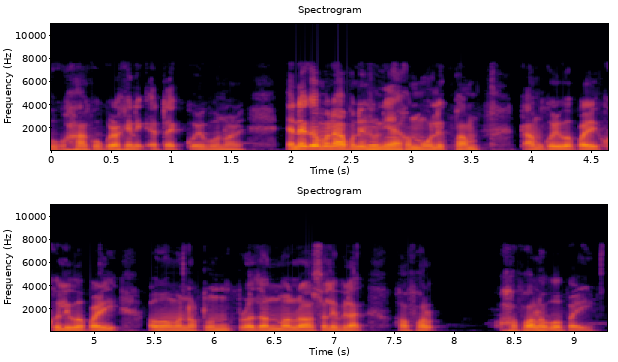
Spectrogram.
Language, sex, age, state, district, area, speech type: Assamese, male, 30-45, Assam, Charaideo, rural, spontaneous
